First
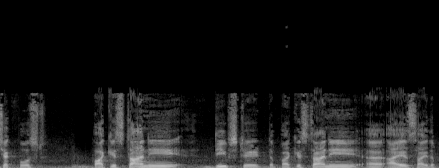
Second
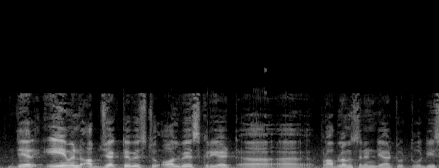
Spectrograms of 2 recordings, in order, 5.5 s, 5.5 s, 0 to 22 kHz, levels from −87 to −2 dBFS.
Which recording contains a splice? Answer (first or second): first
